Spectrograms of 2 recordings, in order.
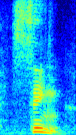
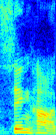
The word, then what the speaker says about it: Singha: green bottle gotcha again it's apparently pronounced sing okay that's crazy all right you know because i have friends in laos and i was calling it sinha and they're like what's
